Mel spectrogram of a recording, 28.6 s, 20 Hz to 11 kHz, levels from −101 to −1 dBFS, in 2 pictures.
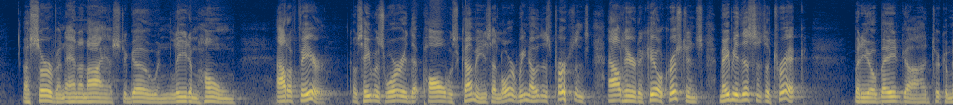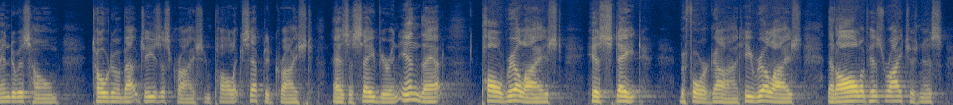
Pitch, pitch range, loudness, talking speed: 135 Hz, 125-150 Hz, -24 LUFS, 155 wpm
